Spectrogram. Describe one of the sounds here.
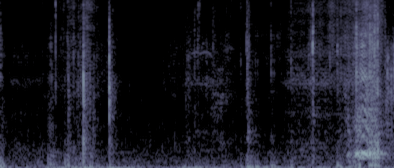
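A cardboard box taps down on a soft pad.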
